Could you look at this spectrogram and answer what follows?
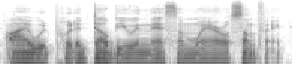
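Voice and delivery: ordinary talk, nothing marked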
